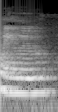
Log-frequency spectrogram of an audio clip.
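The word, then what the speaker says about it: Mailoux: Yeah, it's Michelle Melu 95. – Really? – Yeah, because the X is silent. It's in my last name.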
